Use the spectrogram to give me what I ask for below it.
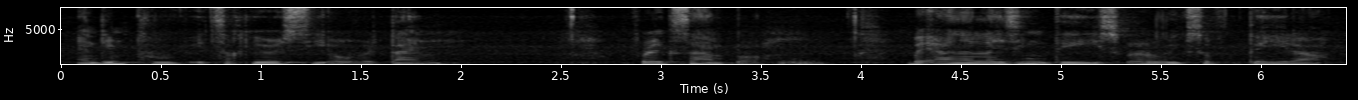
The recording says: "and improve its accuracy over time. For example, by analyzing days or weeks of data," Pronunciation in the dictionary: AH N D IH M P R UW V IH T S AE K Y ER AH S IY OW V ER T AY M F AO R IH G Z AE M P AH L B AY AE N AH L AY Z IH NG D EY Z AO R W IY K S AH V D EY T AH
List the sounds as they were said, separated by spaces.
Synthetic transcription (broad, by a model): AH N D IH M P R UW V IH T S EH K Y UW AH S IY OW V ER T AY M F AO R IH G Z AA M P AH L B AY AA N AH L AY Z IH NG D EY S AO R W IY K S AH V D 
